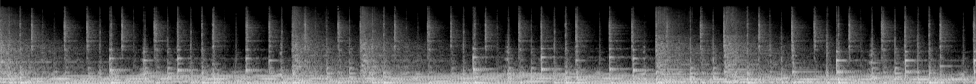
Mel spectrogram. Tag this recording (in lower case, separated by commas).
music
